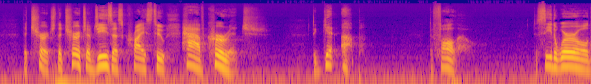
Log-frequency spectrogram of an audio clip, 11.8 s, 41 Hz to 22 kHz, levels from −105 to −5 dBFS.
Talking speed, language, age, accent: 95 wpm, English, 30-49, American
